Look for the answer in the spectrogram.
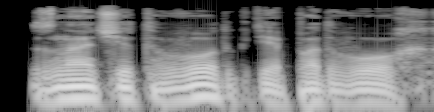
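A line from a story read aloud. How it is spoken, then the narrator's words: Exhaled words. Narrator (Russian): выдохнул Денис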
